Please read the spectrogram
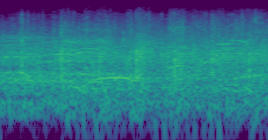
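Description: Large indoor audience applauding, steady throughout, with faint voices mixed in.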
